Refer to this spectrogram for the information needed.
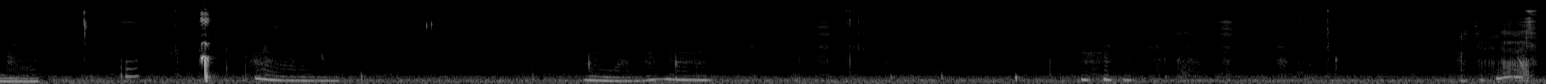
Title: Morning Hiccups😅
